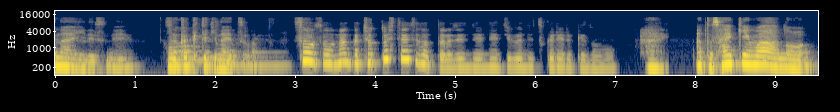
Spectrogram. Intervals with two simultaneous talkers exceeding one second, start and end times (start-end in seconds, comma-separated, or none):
1.4-2.6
